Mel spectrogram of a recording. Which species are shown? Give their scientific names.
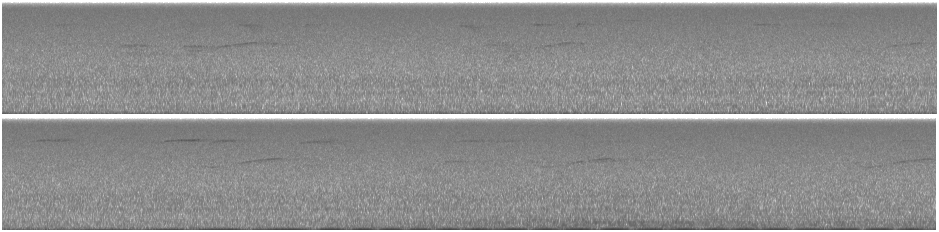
Bombycilla cedrorum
